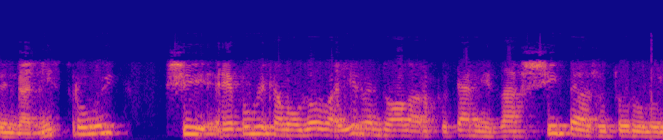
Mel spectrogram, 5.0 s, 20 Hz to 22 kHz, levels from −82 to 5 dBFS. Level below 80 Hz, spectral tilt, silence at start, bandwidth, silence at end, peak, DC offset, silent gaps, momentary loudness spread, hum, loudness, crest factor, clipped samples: -58 dBFS; -8 dB/octave; 0 s; 6.4 kHz; 0 s; -8 dBFS; under 0.1%; none; 5 LU; none; -21 LUFS; 12 dB; under 0.1%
